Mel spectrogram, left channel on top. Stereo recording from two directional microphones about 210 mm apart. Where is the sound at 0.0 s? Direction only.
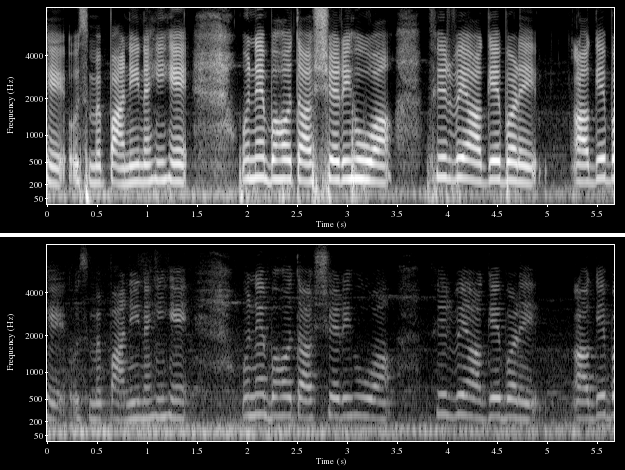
50° left (ahead or behind).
